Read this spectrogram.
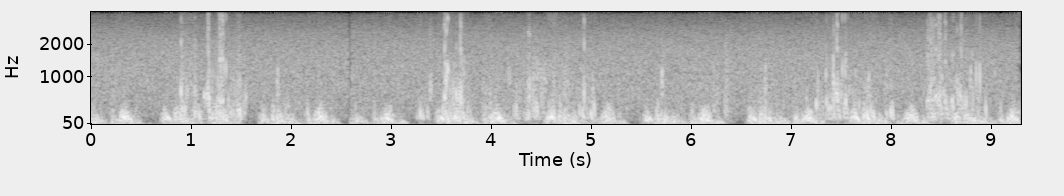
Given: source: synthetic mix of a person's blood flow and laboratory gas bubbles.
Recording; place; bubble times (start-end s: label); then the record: Doppler ultrasound of blood flow; precordium
0.83-1.61 s: bubbles
3.27-3.44 s: bubbles
3.50-3.84 s: bubbles
3.95-4.05 s: bubbles
4.18-5.09 s: bubbles
7.24-7.90 s: bubbles
7.95-8.09 s: bubbles
8.36-9.01 s: bubbles
From the record:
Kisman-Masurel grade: 333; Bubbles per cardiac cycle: rolling drumbeat, 9 or more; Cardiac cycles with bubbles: 50 to 99%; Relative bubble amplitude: loud (0.450 to 0.775); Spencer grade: 3 (all of the cardiac periods contain showers or single bubble signals, but not dominating or overriding the cardiac motion signals); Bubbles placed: only in the low amplitude regions of the cardiac cycle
